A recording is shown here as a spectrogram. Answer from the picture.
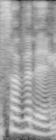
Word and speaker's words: Sawelin: you tell me how how do you pronounce your name in the true Swedish Helena hel Savin is my I pronounce it in Swedish yes we wouldn't have gotten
